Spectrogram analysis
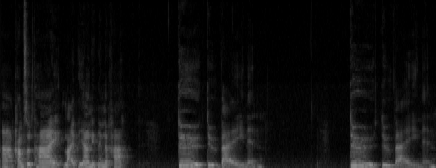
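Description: A woman's voice: a little high, level tone, fast talker, few pauses, pushed and bright, roomy sound. A woman teaching a pronunciation lesson online, patiently drawing out each vowel sound for learners to repeat. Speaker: language teacher.

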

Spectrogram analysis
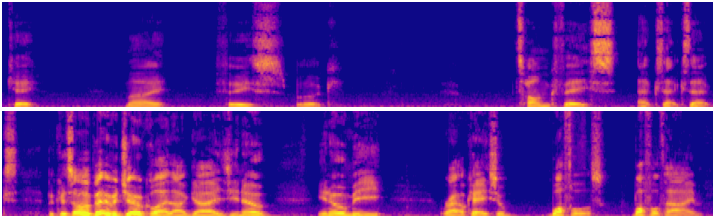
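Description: A man's voice: medium pitch, animated, unhurried. Chatty young man playing a game. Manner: chatty, talks to his Sim, bursts into loud exclamations. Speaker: gaming YouTuber. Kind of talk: casual Let's Play commentary.

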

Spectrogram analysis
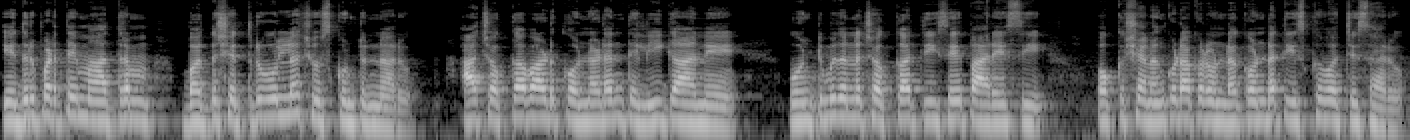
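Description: A woman reading the part of a patient young wife who speaks softly and with resignation. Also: mid-range voice, steady tone, a little fast, lightly acted. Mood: resigned.

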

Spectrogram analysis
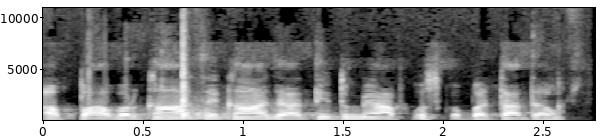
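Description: A man in his thirties teaches bike mechanics in a hands-on workshop lesson, explaining step by step while handling engine parts in a small room. He talks fast in a high-sitting voice, and the lo-fi recording sounds dull, with background noise.

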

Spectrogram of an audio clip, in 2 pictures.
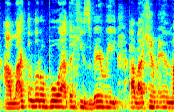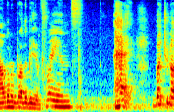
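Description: A man's voice: fairly high pitch, a little hiss or hum. A man telling a story in a casual gossip chat, sassy and profane. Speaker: vlog co-host.

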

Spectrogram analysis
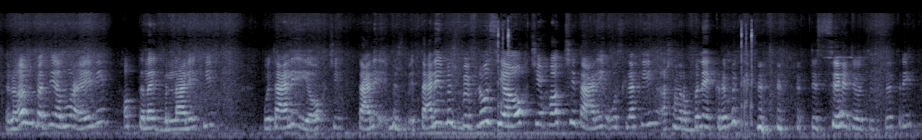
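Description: An Egyptian woman rattles through a hair-care recipe at breakneck speed. Her voice sits high, and her tone is chatty and teasing. She talks to her viewers like sisters while she guides them step by step. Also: lively intonation, racing, fairly bright tone, a little hiss or hum. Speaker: beauty channel host.

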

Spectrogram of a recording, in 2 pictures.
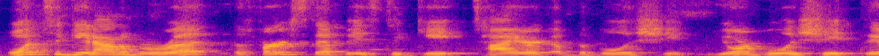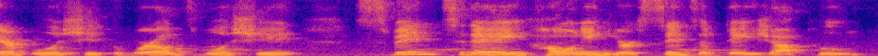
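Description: A woman's voice: medium pitch, moderate pace, hardly any pauses, a bit bright, slight background noise, poor audio. A woman giving a casual, blunt livestream oracle card reading who swears freely and calls her listeners child and y'all. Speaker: spiritual card reader.

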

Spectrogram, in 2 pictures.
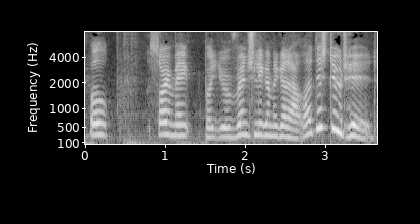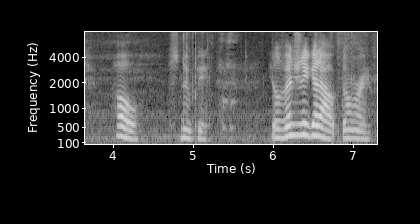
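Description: A woman's voice: high-pitched, normal speed, a little hiss or hum. A woman giving casual gameplay commentary, chatting to the creatures in her game. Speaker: gamer.

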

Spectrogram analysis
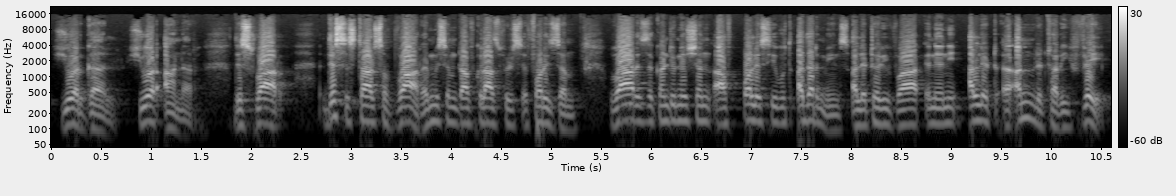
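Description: A man's voice: medium pitch, a little mellow. Middle-aged man reading an essay. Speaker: panel speaker, writer. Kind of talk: reading a prepared essay aloud. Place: library meeting room with seated audience. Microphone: table microphone.

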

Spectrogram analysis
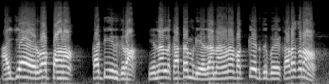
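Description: A stubborn old grandfather from a cartoon serial, voiced by a woman, barks out his demands in a piercing, bright, fast voice. He keeps pushing with short, sharp challenges. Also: high-pitched, no echo, studio quality. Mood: scolding. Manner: scolding, keeps barking "ah?" demands. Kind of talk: Tamil cartoon serial voicing.

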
